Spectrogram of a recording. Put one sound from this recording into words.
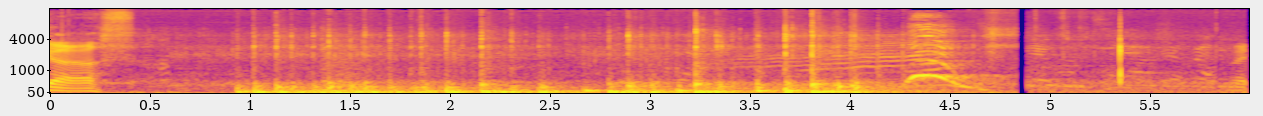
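A man beats hand drums with loud, booming thumps.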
